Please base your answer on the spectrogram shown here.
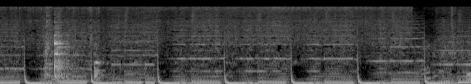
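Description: A spoon stirs chicken chilli with chopped capsicum, green chili and tomato in a hot pan. Regular scraping strokes about every two-thirds of a second ride over a steady sizzle, close up, with no talking.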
